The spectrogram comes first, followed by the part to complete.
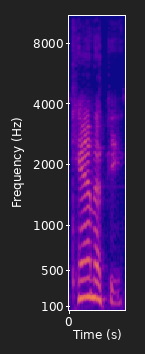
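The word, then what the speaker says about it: Kanopy: By the way, as long as I'm promoting Tuby, I also want to promote uh Canopy. Canopy spelled with the K is a a service you can have free access to from your library.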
